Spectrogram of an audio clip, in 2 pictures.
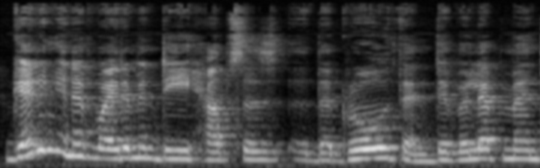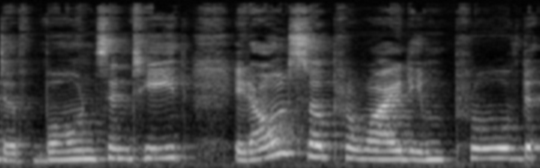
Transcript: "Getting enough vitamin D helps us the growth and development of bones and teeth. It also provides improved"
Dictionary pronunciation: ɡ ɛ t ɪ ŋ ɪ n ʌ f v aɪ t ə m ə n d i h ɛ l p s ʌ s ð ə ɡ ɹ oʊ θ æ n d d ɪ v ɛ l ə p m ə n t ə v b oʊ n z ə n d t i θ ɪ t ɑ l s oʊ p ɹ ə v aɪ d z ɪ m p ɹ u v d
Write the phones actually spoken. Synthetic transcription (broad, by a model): ɡ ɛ t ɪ ŋ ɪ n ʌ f v aɪ t ə m ə n d i h ɛ l p s ʌ s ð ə ɡ ɹ oʊ t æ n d d ɪ v ɛ l ə p m ə n t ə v b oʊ n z ə n d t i t ɪ t ɑ l s oʊ p ɹ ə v aɪ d ɪ m p ɹ u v d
